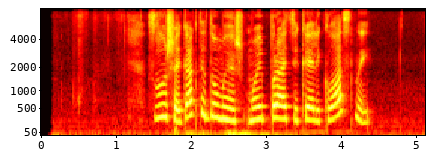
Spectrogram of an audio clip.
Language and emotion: Russian, positive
